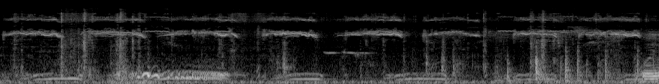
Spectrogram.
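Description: Pigeons coo in a soft, rolling rhythm close by, repeating every second or so over a steady background hiss, with no talking.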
